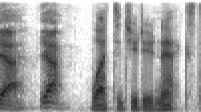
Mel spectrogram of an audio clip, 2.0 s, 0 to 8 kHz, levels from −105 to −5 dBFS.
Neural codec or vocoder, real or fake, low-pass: none; real; 7.2 kHz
